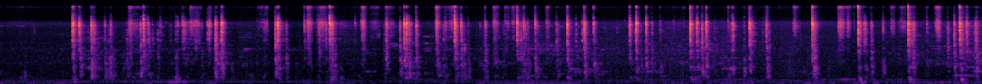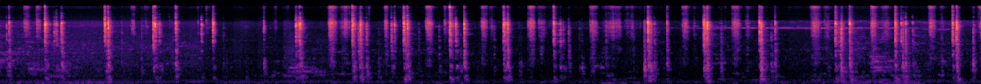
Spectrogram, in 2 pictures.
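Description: Ratchet wrench clicking in quick, irregular runs as the bolts of a steel battery mounting bracket are tightened.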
